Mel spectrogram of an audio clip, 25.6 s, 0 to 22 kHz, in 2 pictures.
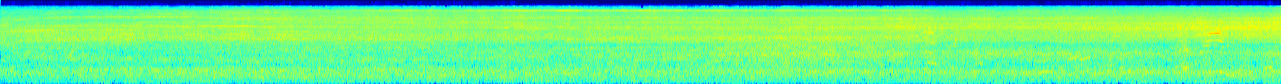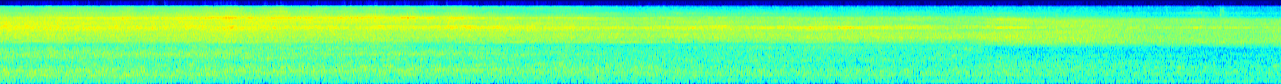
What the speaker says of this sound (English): The A320 here is going to Valencia.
